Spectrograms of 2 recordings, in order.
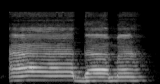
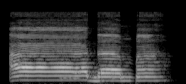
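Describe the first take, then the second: No difference in how they are said.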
